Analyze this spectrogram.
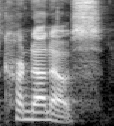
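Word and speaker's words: Cernunnos: Oh, I really massacred that. Cernunos. Okay, that's Cernunos.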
